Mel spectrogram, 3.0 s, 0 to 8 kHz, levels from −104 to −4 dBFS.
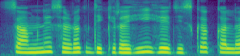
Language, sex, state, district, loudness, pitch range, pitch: Hindi, female, Odisha, Khordha, -16 LUFS, 215-235 Hz, 225 Hz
